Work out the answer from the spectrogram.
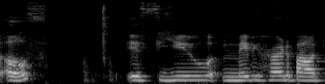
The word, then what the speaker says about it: Ove: and told me that it's pronounced Uwe, which, okay, I can see that because in Germany we also have many men named Uwe. But I like Ove, so I'm gonna keep saying Ove.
